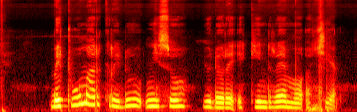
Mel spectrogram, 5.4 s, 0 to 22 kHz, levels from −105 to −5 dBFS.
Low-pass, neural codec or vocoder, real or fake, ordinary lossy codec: none; vocoder, 44.1 kHz, 128 mel bands every 256 samples, BigVGAN v2; fake; none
